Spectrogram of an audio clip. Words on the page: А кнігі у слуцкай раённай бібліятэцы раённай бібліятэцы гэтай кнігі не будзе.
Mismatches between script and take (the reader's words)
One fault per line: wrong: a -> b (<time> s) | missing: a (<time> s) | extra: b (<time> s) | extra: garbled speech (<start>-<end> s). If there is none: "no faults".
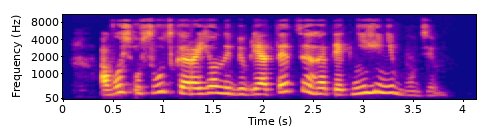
wrong: кнігі -> вось (0.5 s)
missing: раённай бібліятэцы (2.5 s)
